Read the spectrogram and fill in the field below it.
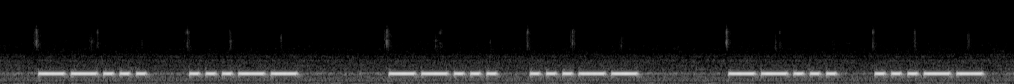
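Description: Steady Morse code sidetone beeping in groups of dits and dahs, the characters seven and three alternating with short pauses, clear and alone.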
